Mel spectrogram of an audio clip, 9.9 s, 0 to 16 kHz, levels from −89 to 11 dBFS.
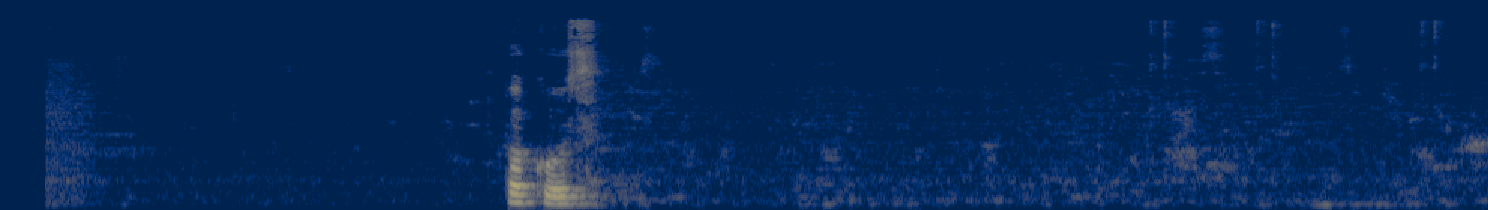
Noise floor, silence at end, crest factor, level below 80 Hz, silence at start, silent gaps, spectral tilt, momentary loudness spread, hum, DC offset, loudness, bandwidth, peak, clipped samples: -79 dBFS; 0.1 s; 28 dB; -84 dBFS; 3.4 s; none; -6 dB/octave; 20 LU; none; under 0.1%; -30 LUFS; 11.5 kHz; -12 dBFS; under 0.1%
